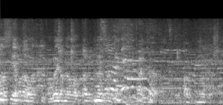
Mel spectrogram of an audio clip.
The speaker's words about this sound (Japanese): 隣の客席の会話が入るスタートだったんですけどねはいいっきり声がね隣の声が入ってますが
